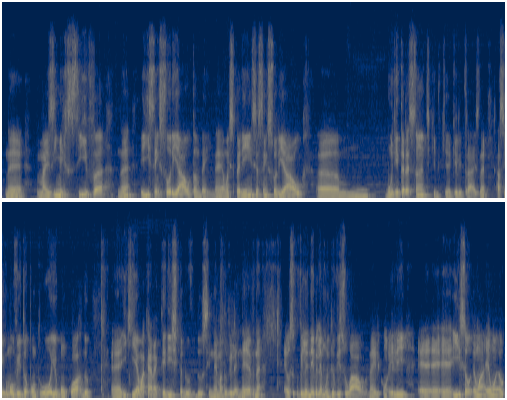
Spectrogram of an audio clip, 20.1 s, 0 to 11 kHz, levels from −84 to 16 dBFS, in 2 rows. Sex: male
